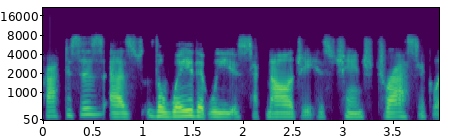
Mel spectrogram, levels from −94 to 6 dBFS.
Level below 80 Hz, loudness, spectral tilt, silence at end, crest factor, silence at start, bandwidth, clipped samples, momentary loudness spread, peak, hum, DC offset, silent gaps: -70 dBFS; -20 LUFS; -5 dB/octave; 0 s; 16 dB; 0.05 s; 8.2 kHz; under 0.1%; 11 LU; -4 dBFS; none; under 0.1%; 2.18-2.22 s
